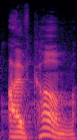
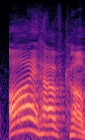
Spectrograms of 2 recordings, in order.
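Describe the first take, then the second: First: The word have is contracted to ve. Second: The word have is said in full. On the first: "we use the contraction" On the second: "I have come, but we use the contraction"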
